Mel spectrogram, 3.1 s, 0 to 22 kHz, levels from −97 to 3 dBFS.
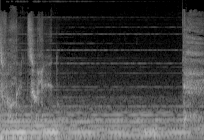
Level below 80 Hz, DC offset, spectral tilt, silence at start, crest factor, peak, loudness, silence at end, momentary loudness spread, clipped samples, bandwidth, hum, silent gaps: -42 dBFS; under 0.1%; -5 dB/octave; 0 s; 18 dB; -12 dBFS; -31 LUFS; 0 s; 9 LU; under 0.1%; over 20 kHz; none; none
